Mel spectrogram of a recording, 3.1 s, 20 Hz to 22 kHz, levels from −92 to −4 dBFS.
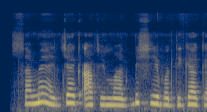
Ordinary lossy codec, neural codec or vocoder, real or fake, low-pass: none; none; real; 14.4 kHz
